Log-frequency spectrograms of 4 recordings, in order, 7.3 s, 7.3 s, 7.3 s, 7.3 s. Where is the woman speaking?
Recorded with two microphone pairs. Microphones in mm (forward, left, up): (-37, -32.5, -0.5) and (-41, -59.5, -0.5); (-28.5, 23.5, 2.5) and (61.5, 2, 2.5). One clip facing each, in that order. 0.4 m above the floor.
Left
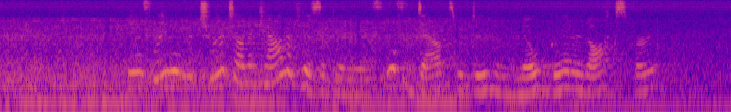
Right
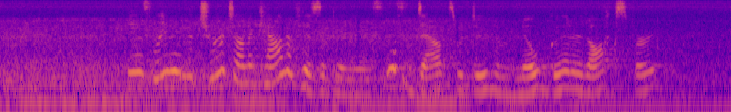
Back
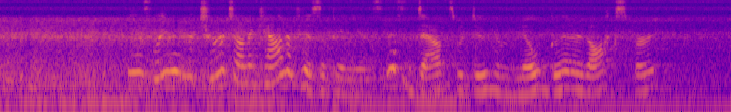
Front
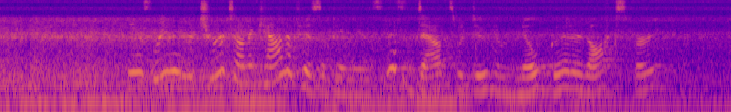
130° right, 1.1 m.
